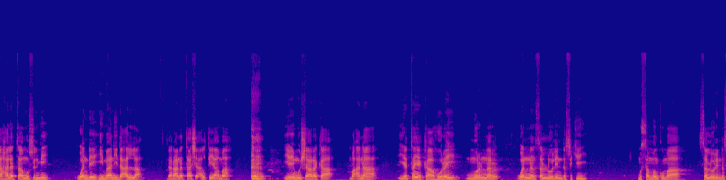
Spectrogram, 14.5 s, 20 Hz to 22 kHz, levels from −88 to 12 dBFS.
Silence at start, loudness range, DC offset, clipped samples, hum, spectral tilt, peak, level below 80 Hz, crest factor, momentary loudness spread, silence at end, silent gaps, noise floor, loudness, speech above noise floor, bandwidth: 0 s; 3 LU; under 0.1%; under 0.1%; none; -6.5 dB/octave; -6 dBFS; -66 dBFS; 16 dB; 10 LU; 0 s; none; -62 dBFS; -23 LUFS; 40 dB; 11 kHz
